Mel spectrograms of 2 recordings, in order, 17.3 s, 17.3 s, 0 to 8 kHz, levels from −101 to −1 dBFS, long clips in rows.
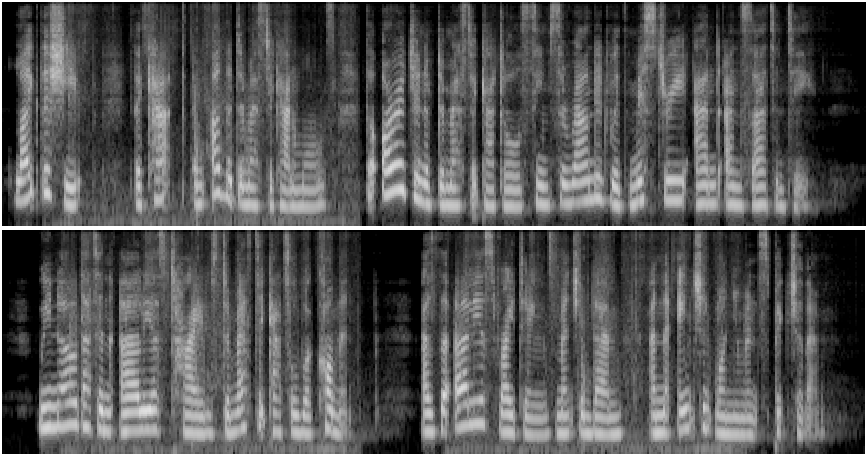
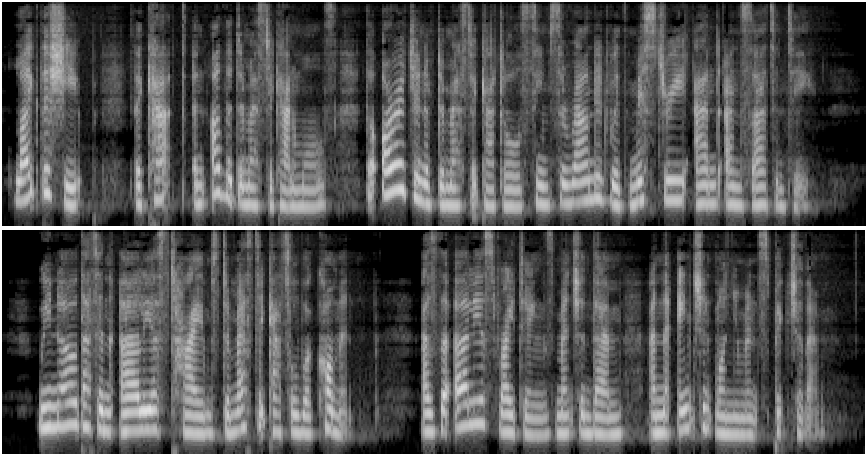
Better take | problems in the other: second | noise reduction (neural separator model SepFormer DNS4)

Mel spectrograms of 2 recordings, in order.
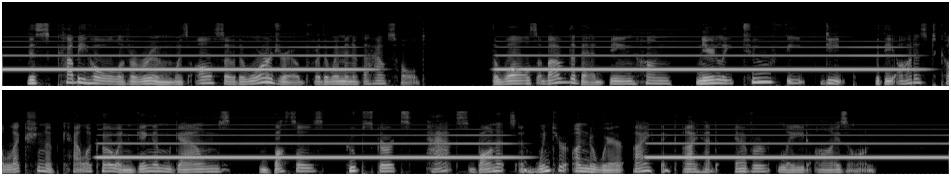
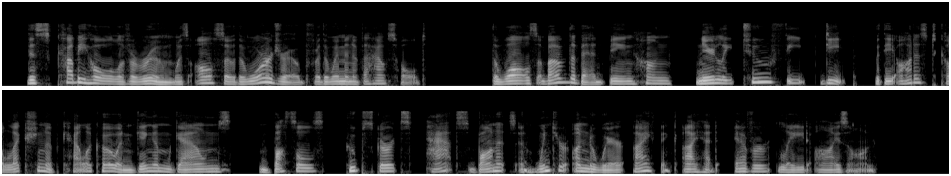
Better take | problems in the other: second | background sound (Wind instrument, woodwind instrument); 4 dB above the speech

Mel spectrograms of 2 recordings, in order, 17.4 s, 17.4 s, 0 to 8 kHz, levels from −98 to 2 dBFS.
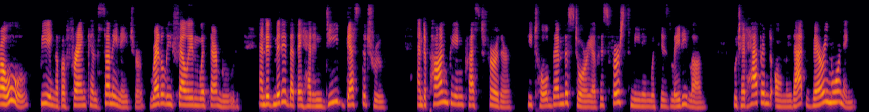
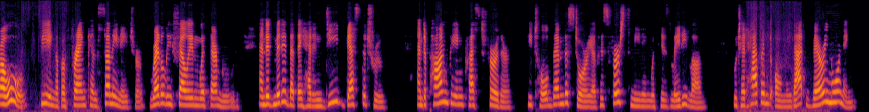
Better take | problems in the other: first | noise reduction (neural separator model SepFormer DNS4)

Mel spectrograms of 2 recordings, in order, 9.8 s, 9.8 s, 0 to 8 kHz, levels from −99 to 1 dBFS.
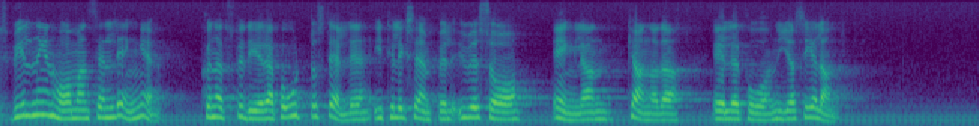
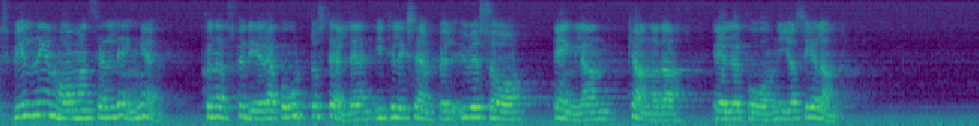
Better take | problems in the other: first | room echo; dies away in 0.2 s

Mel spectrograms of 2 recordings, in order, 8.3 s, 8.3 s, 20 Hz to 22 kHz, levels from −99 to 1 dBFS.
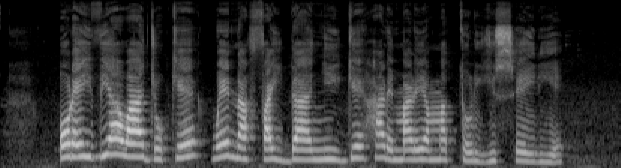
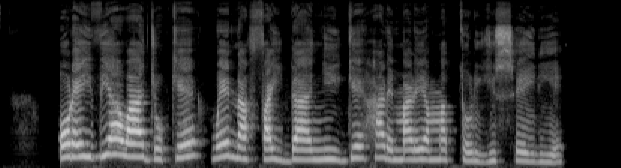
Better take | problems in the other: first | noise reduction (neural mask model Resemble Enhance denoiser)

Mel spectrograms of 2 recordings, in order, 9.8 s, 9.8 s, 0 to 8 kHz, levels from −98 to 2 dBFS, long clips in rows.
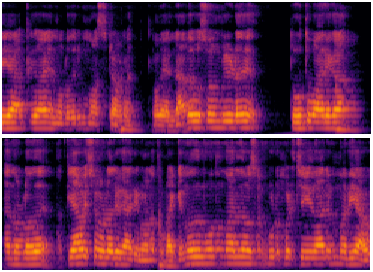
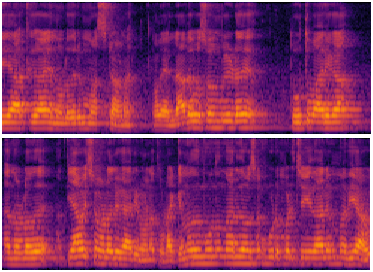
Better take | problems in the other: second | noise reduction (neural mask model DeepFilterNet 3)

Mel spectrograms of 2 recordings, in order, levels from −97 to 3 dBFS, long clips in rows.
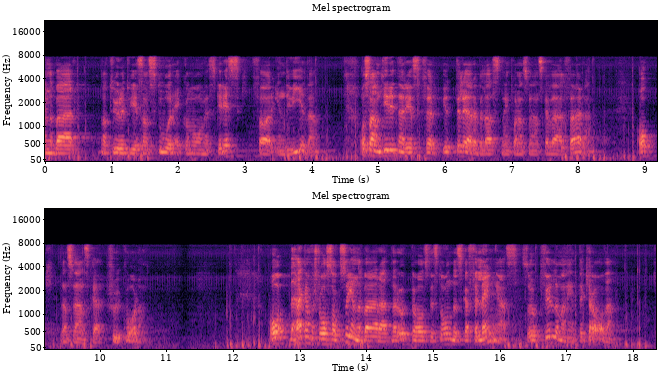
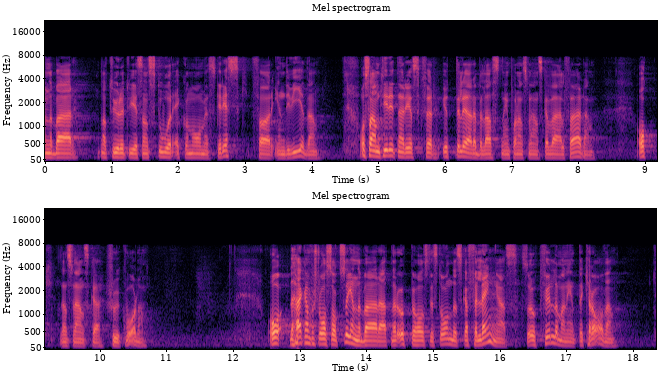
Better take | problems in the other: second | background sound (Typing); 18 dB below the speech // room echo; dies away in 0.3 s

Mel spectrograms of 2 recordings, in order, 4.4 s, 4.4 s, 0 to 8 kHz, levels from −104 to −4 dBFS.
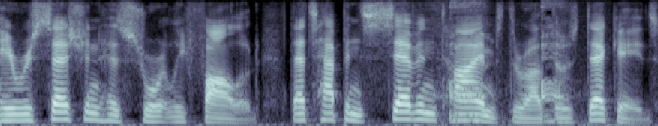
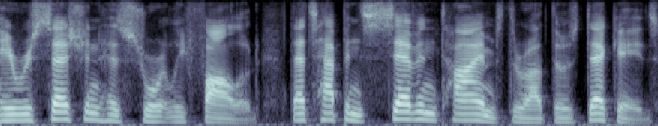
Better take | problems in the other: second | background sound (Fart); 13 dB below the speech

